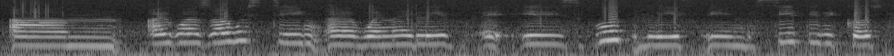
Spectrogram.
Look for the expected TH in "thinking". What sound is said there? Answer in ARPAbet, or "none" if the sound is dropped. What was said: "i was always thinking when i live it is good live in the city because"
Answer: T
